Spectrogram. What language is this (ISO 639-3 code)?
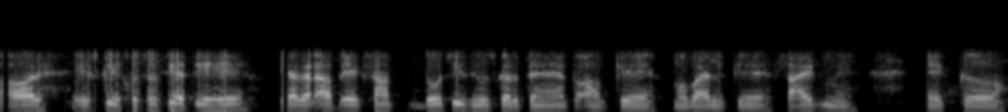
urd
